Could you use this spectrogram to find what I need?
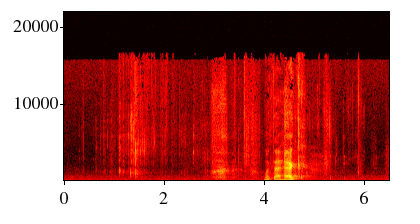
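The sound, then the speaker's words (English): Crunching as someone bites into a crisp air-fried marshmallow and chews, with a couple of loud crackly bursts near the end and a brief spoken exclamation. “It seems crunchy. It's so fluffy, yet so crunchy.”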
